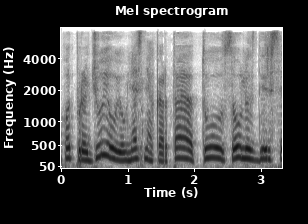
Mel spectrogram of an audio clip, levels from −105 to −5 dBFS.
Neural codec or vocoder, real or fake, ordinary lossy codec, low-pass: vocoder, 44.1 kHz, 128 mel bands, Pupu-Vocoder; fake; AAC, 32 kbps; 7.2 kHz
